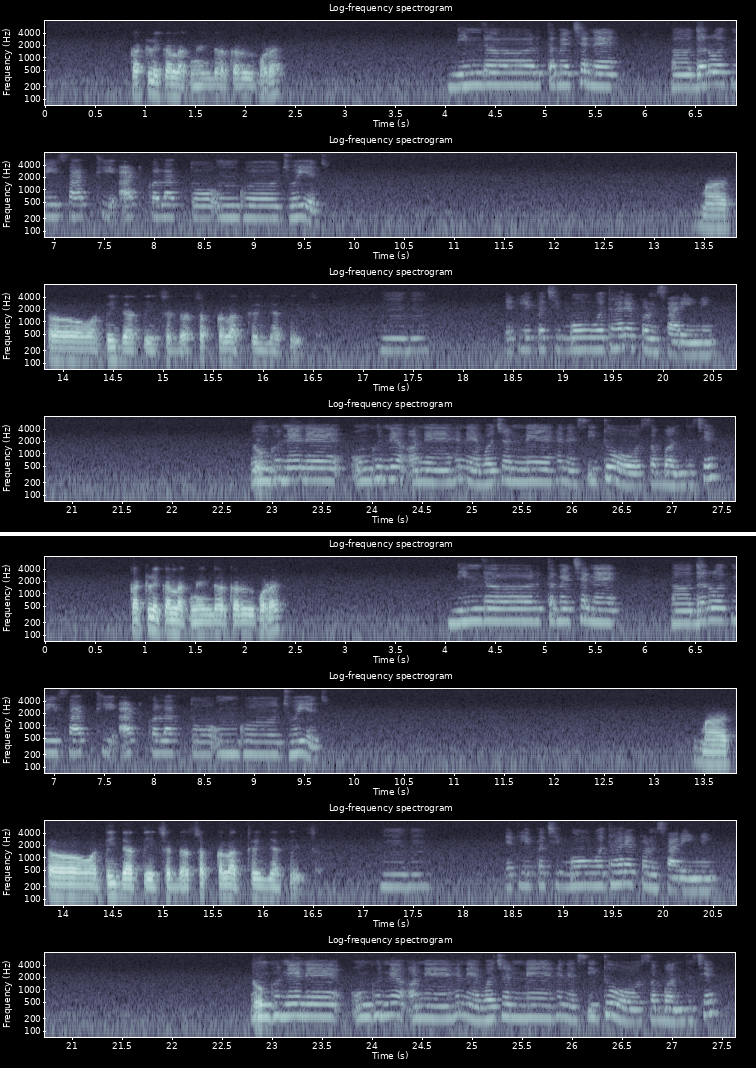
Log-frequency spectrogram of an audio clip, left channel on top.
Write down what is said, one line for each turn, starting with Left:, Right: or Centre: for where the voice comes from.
Right: કેટલી કલાક નીંદર કરવી પડે
Centre: નીંદર તમે છે ને અ દરરોજની સાત થી આઠ કલાક તો ઊંઘ જોઈએ જ
Right: મારે તો વધી જતી છે દસક કલાક થઈ જતી છે
Centre: હમ હમ એટલી પછી બઉ વધારે પણ સારી નઈ
Right: <inaudible>
Centre: ઊંઘને ને ઊંઘને અને હેને વજનને હેને સીધો સંબંધ છે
